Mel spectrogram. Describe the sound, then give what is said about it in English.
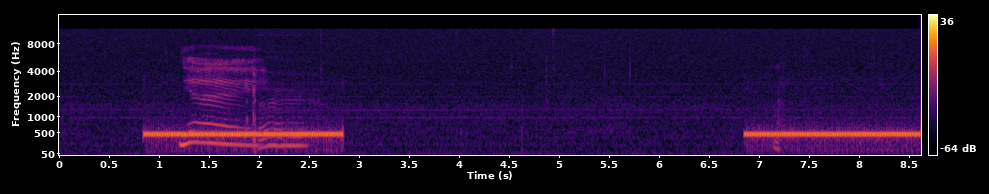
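An outgoing phone call's ringing tone: a steady electronic burr lasting about two seconds, a long silent gap, then a second ring starting. A voice briefly exclaims over the first ring. “It's ringing.”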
